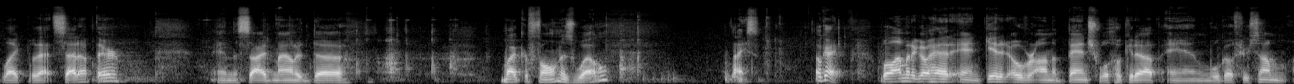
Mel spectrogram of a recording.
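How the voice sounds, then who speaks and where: A man's voice: lowish voice, a little hiss or hum. A man hosting a casual product walkthrough, easygoing and thinking aloud as he goes. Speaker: radio reviewer, channel host.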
